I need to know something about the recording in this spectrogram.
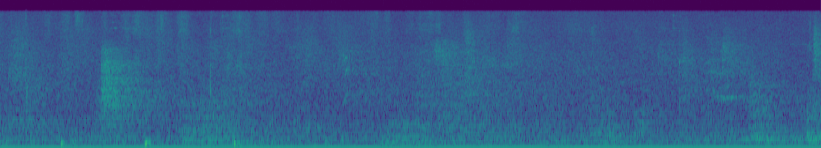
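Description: Footsteps shuffle softly on a stone floor in a large echoing hall.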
